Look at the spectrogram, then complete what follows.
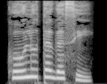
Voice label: "ಕಾಲ್ತೆಗಿಸು", Kannada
